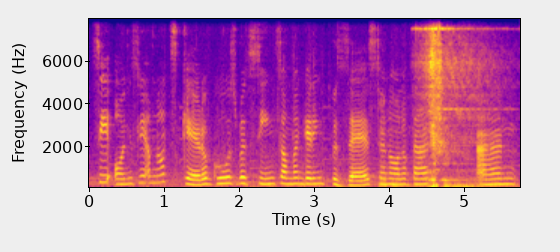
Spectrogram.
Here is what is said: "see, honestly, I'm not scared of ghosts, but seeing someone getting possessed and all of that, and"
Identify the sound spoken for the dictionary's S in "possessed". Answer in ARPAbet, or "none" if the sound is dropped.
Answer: S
